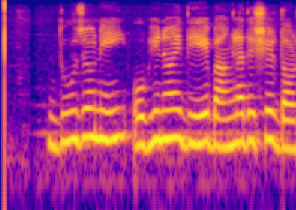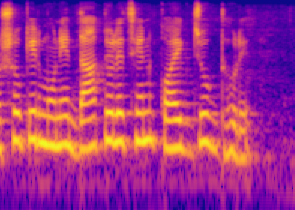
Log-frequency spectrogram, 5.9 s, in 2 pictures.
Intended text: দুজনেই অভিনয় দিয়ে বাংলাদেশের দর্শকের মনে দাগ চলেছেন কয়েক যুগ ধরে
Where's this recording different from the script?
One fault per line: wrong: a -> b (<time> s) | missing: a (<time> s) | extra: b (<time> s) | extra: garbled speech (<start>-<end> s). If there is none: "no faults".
no faults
